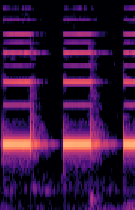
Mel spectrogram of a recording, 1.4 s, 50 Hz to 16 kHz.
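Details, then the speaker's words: Dell i5 laptop with a continuous startup beep. After a 15-second reset with the CMOS battery, power and battery removed, it is tested on the charger: repeating high beeps, about 0.3 s on and 0.3 s off. The beeping persists. "As you can see, we are still having the beep sound. It shows we still have another things to do."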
